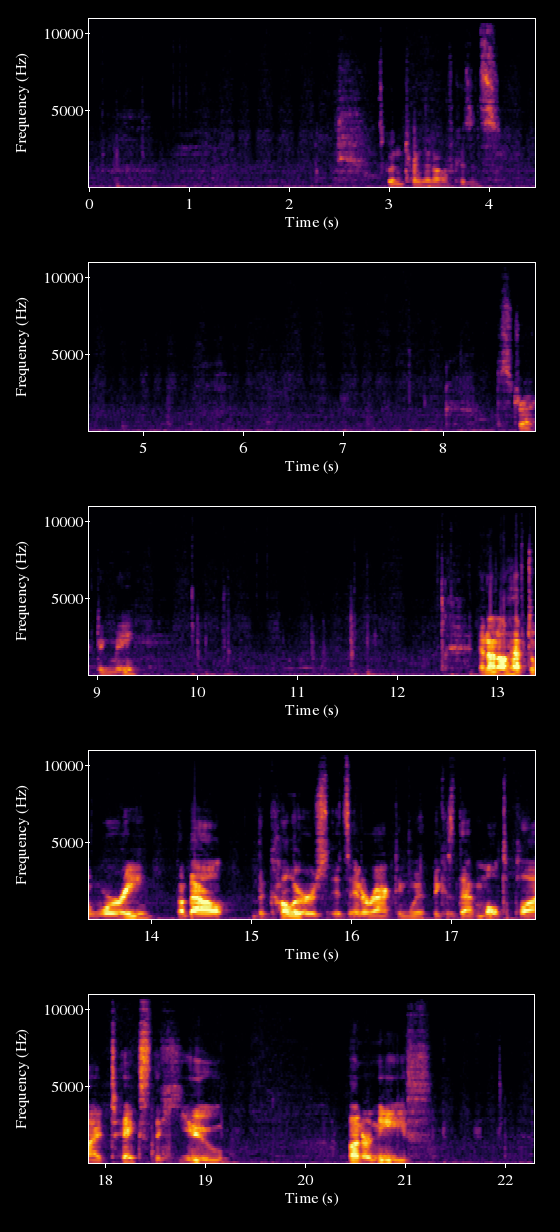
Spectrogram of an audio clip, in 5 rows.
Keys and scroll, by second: 0.9 [, 3.4 space, 7.7 space, 10.2 space, 11.8 space, 16.6 space.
